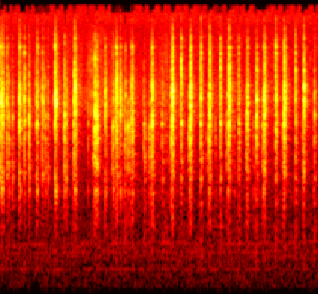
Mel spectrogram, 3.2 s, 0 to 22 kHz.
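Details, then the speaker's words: Empty Ruger BX-25 magazine for 10/22 rifle being shaken: quick, uneven light clicks and rattles from a loose, sloppy follower inside, which causes occasional jams. "that rattles inside of there what we're going to do is kind of fix that up to make it tighter so that the follower will not Jam up"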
